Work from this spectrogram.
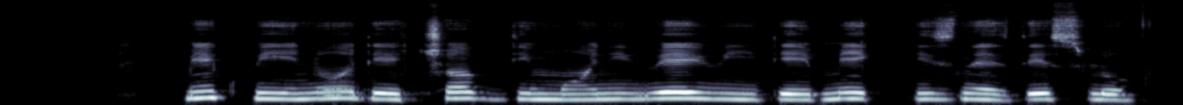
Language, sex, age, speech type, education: Nigerian Pidgin, female, 30-45, spontaneous, tertiary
